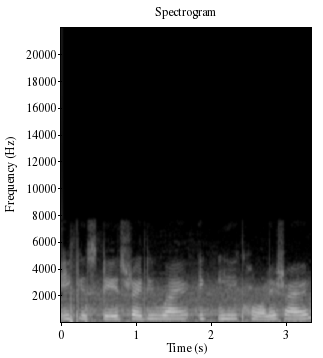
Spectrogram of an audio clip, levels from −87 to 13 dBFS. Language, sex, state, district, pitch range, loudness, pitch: Hindi, female, Uttar Pradesh, Ghazipur, 270-285 Hz, -17 LUFS, 280 Hz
